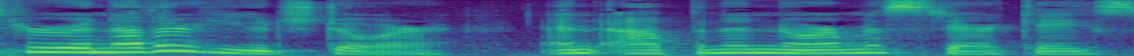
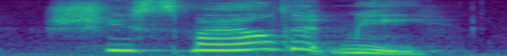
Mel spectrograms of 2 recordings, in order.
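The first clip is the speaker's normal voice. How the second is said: outraged report; 10 semitones higher than usual. Acted. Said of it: "repeated the soldier".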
